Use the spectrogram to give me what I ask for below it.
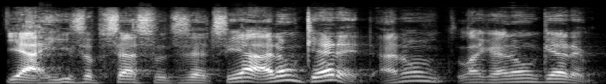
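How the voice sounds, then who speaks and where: A man's voice: medium pitch, lively intonation, fast. A young man streaming, reacting to a video and reading chat, rambling with lots of fillers and restarts.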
